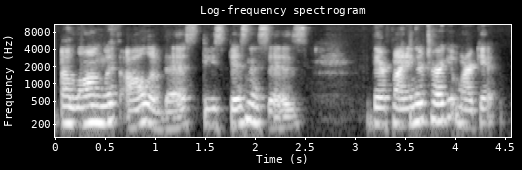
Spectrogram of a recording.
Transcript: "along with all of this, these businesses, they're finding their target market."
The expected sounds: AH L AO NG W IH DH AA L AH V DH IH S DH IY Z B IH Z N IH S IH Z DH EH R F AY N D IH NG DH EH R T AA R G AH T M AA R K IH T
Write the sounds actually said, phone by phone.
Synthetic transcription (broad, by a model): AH L AO NG W IH DH AA L AH V DH IH S DH IY Z B IH Z N IH S IH Z DH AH R F AY N D IH NG DH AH R T AA R G AH T M AA R K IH T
